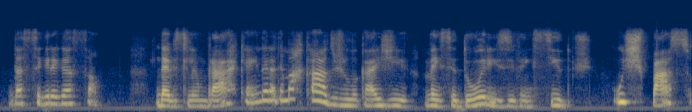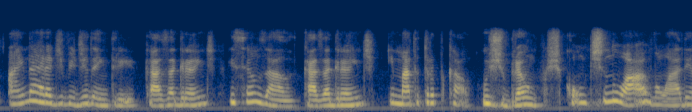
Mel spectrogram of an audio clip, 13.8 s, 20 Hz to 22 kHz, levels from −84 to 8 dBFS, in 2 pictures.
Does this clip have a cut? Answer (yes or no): yes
